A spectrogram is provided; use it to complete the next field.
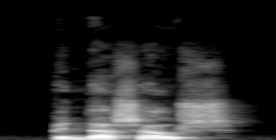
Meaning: peanut sauce
- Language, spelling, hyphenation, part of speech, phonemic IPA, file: Dutch, pindasaus, pin‧da‧saus, noun, /ˈpɪn.daːˌsɑu̯s/, Nl-pindasaus.ogg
